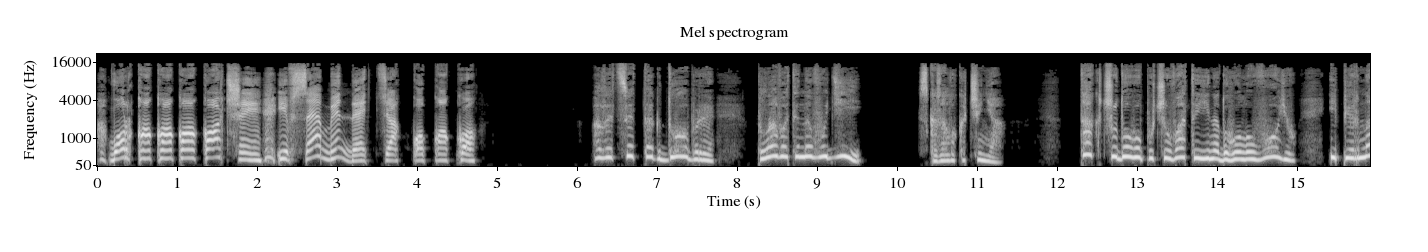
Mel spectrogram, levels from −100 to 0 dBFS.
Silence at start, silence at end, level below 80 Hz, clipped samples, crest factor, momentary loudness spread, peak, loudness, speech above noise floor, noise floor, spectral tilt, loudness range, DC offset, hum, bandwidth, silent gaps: 0 s; 0 s; -64 dBFS; under 0.1%; 16 dB; 7 LU; -2 dBFS; -16 LUFS; over 74 dB; under -90 dBFS; -3 dB/octave; 6 LU; under 0.1%; none; 15.5 kHz; 4.96-5.95 s, 8.16-8.25 s, 9.63-10.26 s, 11.37-11.42 s, 11.65-11.72 s, 12.05-12.29 s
